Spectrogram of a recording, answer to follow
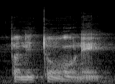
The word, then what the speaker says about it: panettone: pronouncing it in italy in italian it is normally said as panettone panettone is what i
